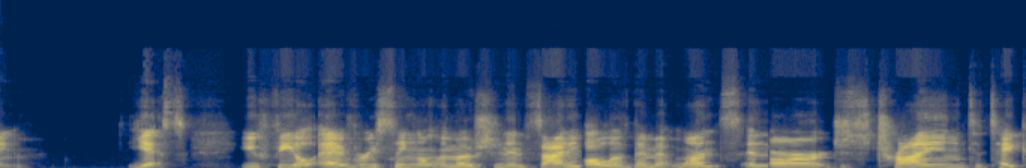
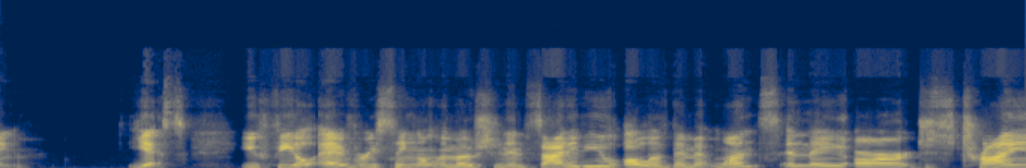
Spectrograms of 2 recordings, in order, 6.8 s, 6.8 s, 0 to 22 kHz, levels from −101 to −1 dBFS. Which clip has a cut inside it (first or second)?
first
